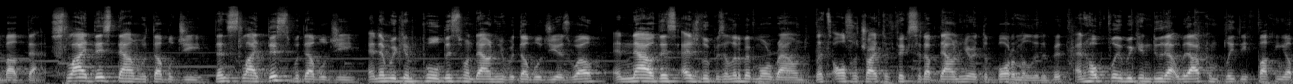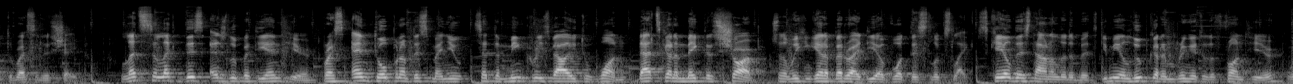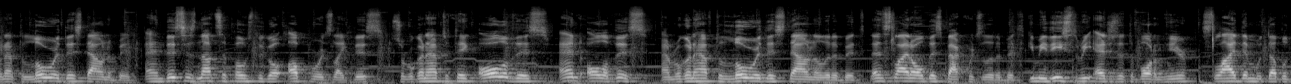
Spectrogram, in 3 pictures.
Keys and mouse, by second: 0.1 click, 0.4 ctrl+z, 0.6 g, 1.8 click, 2.0 z, 2.0 click, 2.0 z, 3.4 click, 3.6 middle click, 5.6 middle click, 6.0 middle click, 6.6 middle click, 7.6 middle click, 8.0 middle click, 8.0 z, 8.0 g, 8.2 click, 10.5 click, 10.6 Tab, 10.7 middle click, 10.8 click, 11.0 Tab, 11.1-11.6 middle drag, 11.8-12.2 middle drag, 12.3 middle click, 12.7 shift+middle drag, 13.5 alt+click, 13.7 middle click, 15.4 n, 17.9 click, 17.9 n, 19.5-20.3 middle drag, 20.5 Tab, 20.5 KP_7, 20.5 z, 20.8 z, 21.0 shift+middle click, 21.2 Tab, 21.5 shift+middle click, 22.2 alt+click, 22.4 shift+s, 23.3 g, 23.8 ctrl+r, 23.8 ctrl+z, 25.7 Tab, 25.7 1, 25.7 z, 25.7 a, 25.7 b, 27.0 click, 27.0 g, 27.2 z, 28.5 middle click, 29.5 middle click, 29.7 z, 30.0 click, 31.6 ctrl+click, 31.8 middle click, 32.1 middle click, 32.4 middle click, 32.8 middle click, 33.0 g, 34.4 ctrl+z, 34.4 2, 34.4 1, 35.6 middle click, 35.8-38.7 typing, 36.0 middle click, 36.0 click, 37.0 click, 37.4 click.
